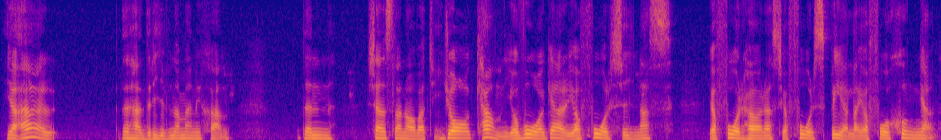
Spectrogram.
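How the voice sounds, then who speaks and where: Earnest low-voiced woman telling her story. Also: steady tone, a little mellow, no room sound. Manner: earnest, reflective, re-enacts quoted lines with lifted energy. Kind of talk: personal storytelling testimony.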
